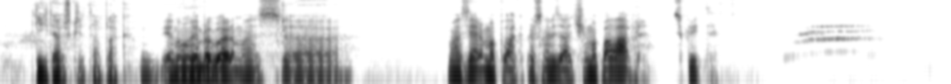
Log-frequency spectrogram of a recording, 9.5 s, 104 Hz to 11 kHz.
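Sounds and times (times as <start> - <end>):
speech: 0.3 - 3.6, 4.5 - 7.2
cat meowing: 7.8 - 8.9.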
